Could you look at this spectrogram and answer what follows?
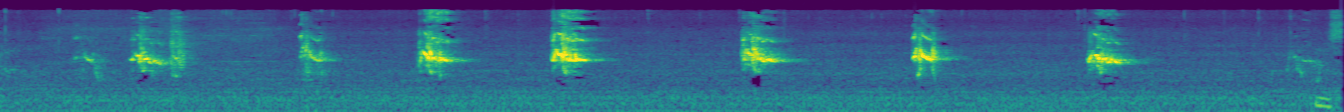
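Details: Pet budgerigars chirping while playing: short sharp high chirps repeated about every three-quarters of a second, clear against a quiet indoor background.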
